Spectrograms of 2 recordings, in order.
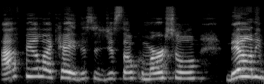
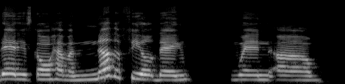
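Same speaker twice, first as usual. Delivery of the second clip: normal talking voice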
